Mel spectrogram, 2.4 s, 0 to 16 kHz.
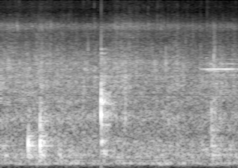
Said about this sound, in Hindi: इसको बस 2-3 चक्कर दे तो इसका फ्राई हो जाता है अदरक लहसुन का पेस्ट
